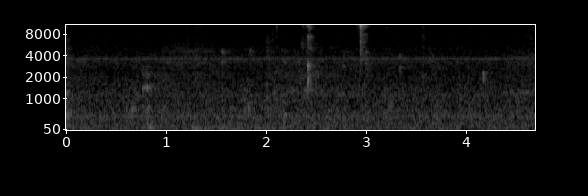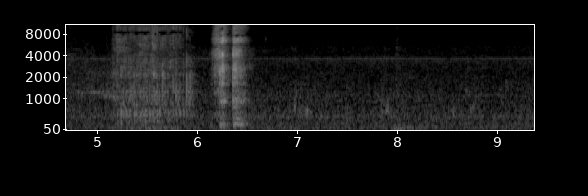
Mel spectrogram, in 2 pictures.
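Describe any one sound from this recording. A man sips and gulps juice from a glass.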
